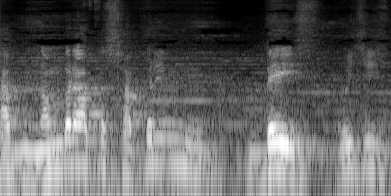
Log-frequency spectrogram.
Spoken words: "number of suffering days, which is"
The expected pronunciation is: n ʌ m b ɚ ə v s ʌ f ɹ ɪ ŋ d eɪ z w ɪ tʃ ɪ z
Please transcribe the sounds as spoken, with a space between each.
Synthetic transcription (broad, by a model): n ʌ m b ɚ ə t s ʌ p ɹ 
